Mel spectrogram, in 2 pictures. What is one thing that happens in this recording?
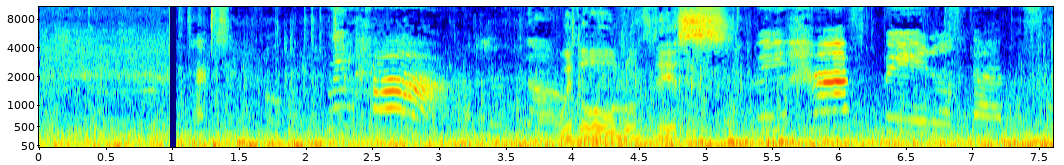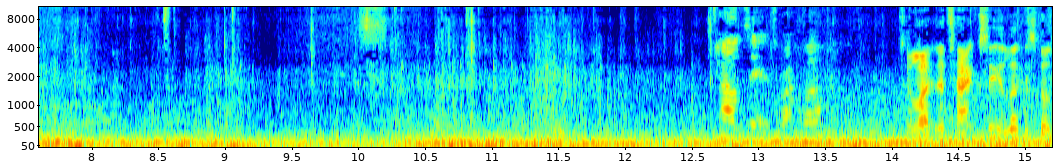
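A car engine rumbles steadily from inside the car as it drives.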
